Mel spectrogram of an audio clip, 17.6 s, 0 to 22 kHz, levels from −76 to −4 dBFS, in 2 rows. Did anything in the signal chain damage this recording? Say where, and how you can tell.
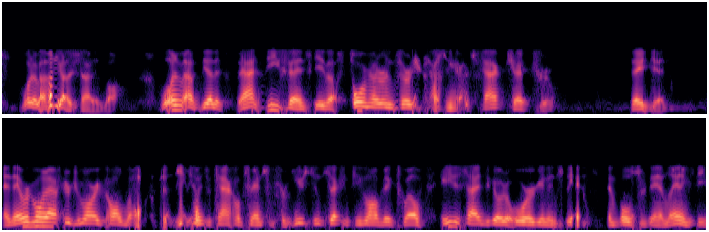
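Yes. The codec stage is the main culprit: the speech has been through the Codec 2 vocoder, and the density of the sound fits its 1.3 kbit/s mode. Only pitch, voicing, energy and a coarse spectral envelope survive, and the decoder rebuilds the voice from a bank of sine waves rather than the original waveform. Across the whole clip that leaves heavily damaged, robotic, buzzy speech with a synthetic timbre.

The second fault is bit errors on digital voice radio, from the transmission path, in four bursts: 0.53 to 0.86 s, 5.12 to 5.86 s, 10.40 to 11.27 s and 15.68 to 16.26 s. At a rate this low, every corrupted bit alters a whole frame's pitch, level, voicing or spectral shape. In these stretches the voice lurches in pitch and loudness, its tone colour flips abruptly, and it breaks into warbling, bleepy gibberish. 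The errors point to a weak link, worst in the first burst.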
